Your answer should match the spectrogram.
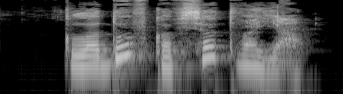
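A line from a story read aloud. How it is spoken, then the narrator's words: Snide whisper. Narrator (Russian): ехидно прошептала я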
